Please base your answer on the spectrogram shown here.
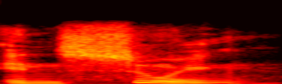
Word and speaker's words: ensuing: is the word okay ensuing the stress here is at the end of the word in the ensuing months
